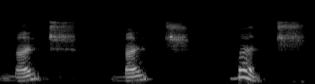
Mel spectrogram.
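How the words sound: Small pauses separate each of the words. The speaker calls it right. "I read them with the pause in between"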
